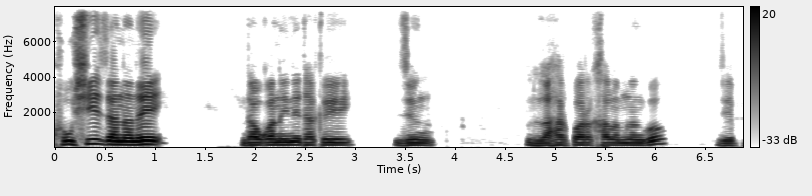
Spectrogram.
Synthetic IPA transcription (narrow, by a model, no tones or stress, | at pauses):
kʰuwsizananɯj | dawɡanɯjnɯjtʰakʰɯ | zɯŋ | laɦaɾpaɾkʰalamnaŋɡɔ | ze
